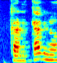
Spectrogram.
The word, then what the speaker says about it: Calcagno: Estamos acá con Walter Calcagno, así se diría, ¿no? ¿Dije bien? Calcaño se pronuncia.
